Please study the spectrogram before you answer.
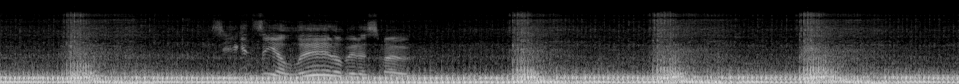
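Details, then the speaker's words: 2007 Honda TRX 400EX single-cylinder, just started after purchase with a bit of choke: steady top-end clatter at idle with occasional louder pops; valve lash suspected, unconfirmed; breaking up, popping and banging under throttle. "It's definitely rattling pretty bad in the top end though. So I guess before I ride it, I'll go ahead and pull these little inspection covers off and just see what that valve lash is, because it sounds pretty noisy."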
